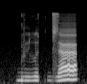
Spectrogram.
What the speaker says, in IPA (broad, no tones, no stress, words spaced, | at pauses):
ɖylotd͡za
